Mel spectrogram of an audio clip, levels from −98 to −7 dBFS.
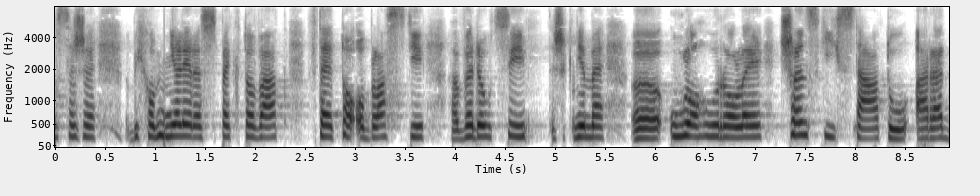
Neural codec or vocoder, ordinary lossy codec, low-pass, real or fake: none; none; none; real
